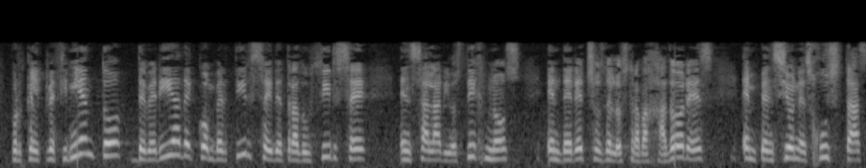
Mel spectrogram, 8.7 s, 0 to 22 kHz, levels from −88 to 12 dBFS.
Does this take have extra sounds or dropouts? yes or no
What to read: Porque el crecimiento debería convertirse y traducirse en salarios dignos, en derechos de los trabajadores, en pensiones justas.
no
